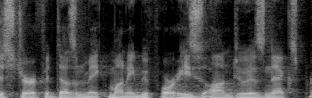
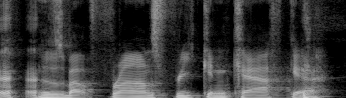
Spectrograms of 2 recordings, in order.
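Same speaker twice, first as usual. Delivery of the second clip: put-on Chicago accent. Commentator on money-losing films repeating his last sentence in a Chicago accent. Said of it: "I want to do that in a Chicago accent".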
